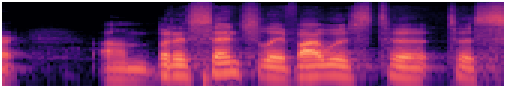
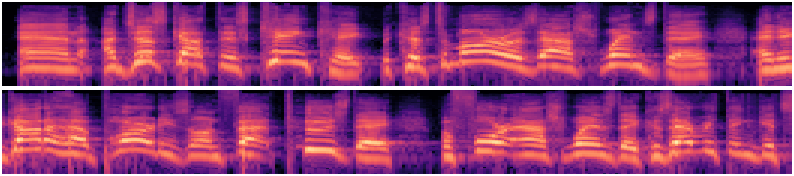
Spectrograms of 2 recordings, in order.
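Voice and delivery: high, loud, breathless rattling explanation; excited friend; 10 semitones higher, 8 dB louder than usual. Retold or imitated. New Orleans friend explaining Fat Tuesday, high and excited. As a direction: gush it out like it's your holiday.

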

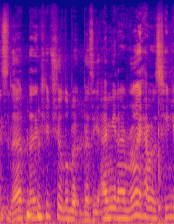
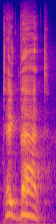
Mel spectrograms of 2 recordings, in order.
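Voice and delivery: loud, higher victory cry; triumphant gloating; 7 semitones higher, 7 dB louder than usual. Retold or imitated. Gamer to the player just shot, triumphant gloating. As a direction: hurl it at a beaten opponent. Retold gloating after a shotgun kill.

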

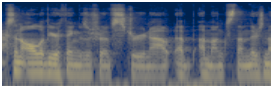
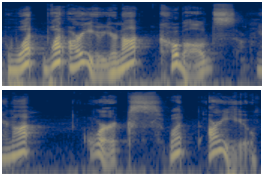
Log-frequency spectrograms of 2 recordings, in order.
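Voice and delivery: raised, quizzical little kobold voice; puzzled kobold; 5 semitones higher, slower than usual. Acted. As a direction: puzzle out these strange creatures, haltingly.

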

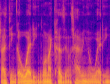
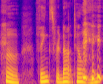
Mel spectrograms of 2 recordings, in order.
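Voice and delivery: laughing tease; 9 semitones higher, 8 dB louder than usual. Retold or imitated. Family teasing they knew.

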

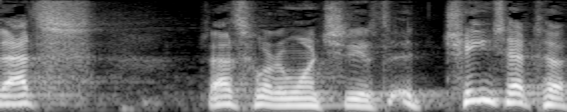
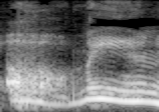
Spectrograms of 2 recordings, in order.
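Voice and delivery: high, drawn-out exasperated groan of words; mock dismay, pitched up; acted dismay; 7 semitones higher than usual. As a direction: act dismayed at a fresh stain. Acting dismay at muddy uniform.

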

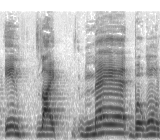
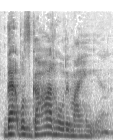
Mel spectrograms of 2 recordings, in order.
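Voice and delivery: ordinary delivery

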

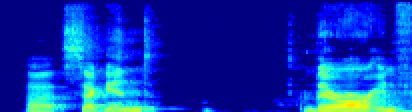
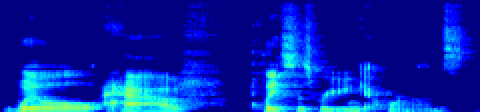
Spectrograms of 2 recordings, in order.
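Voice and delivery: ordinary talk, nothing marked

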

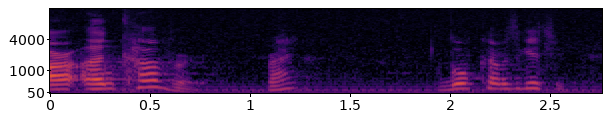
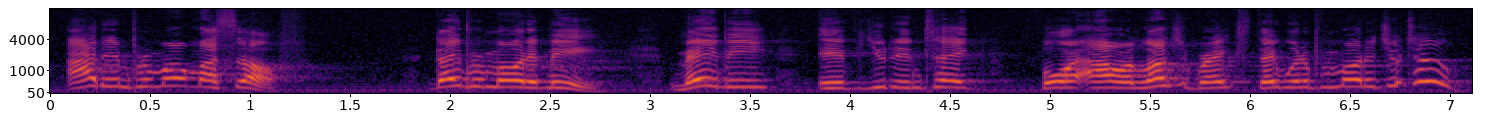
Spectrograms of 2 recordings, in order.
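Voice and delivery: higher, louder, sassy indignant rant; indignant coworker; 6 semitones higher, 5 dB louder than usual. Acted. Worker of twelve years scolding a rival, indignant. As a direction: tell off the new hire. Acted office quarrel.

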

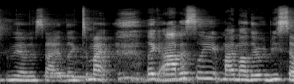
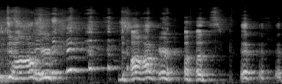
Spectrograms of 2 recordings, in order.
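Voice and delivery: laughing; 7 semitones higher, much slower than usual. Real, not acted.

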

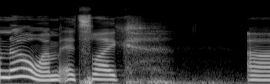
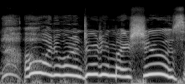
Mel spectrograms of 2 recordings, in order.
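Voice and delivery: high, loud whiny impression; mock him as a fussy brat; 10 semitones higher, 5 dB louder than usual. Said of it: "you would be saying".

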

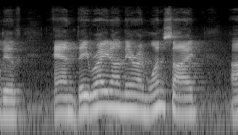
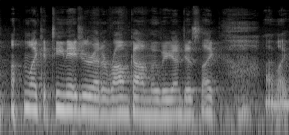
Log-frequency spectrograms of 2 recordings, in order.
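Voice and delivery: ordinary talk, nothing marked

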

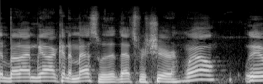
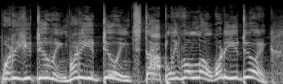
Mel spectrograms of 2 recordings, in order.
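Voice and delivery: raised, high urgent voice, pleading with her husband; alarmed pleading; 7 semitones higher than usual. Retold or imitated. Wife in car urging husband to leave wizard alone, high alarmed pleading. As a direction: panicky wife begging him to stop. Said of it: "Missy's like".

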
